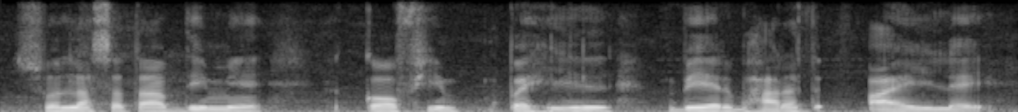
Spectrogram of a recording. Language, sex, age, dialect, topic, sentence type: Magahi, male, 18-24, Western, agriculture, statement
